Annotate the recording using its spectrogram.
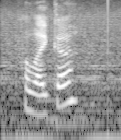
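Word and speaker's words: Palkia: Is it going to be palea?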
